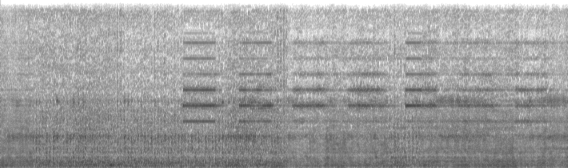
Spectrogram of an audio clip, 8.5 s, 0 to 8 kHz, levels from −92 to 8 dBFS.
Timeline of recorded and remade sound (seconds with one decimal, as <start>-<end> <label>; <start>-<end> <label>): 0.0-0.5 remade; 0.5-4.3 recorded; 4.3-5.8 remade; 5.8-6.3 recorded; 6.3-8.5 remade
